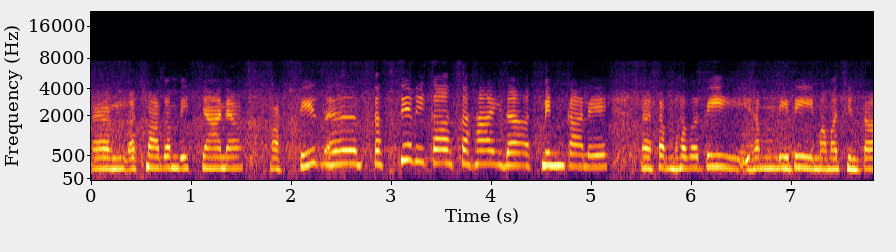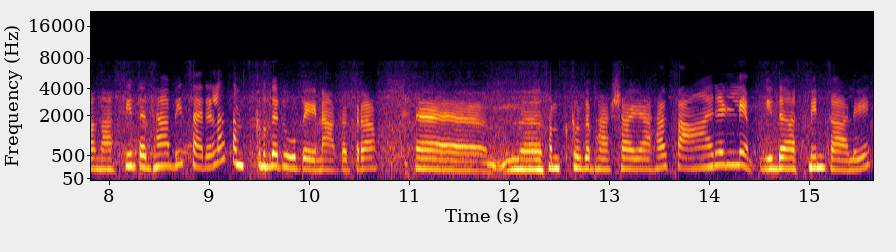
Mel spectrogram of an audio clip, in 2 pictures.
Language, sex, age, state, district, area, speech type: Sanskrit, female, 45-60, Kerala, Kottayam, rural, spontaneous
